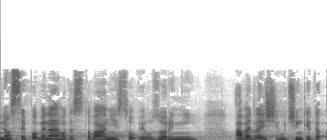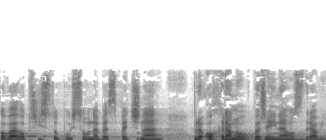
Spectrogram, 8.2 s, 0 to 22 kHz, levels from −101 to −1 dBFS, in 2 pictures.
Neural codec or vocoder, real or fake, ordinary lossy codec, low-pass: none; real; MP3, 48 kbps; 14.4 kHz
